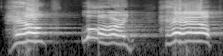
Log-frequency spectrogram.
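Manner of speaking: full-throated high scream to God; piercingly loud, pleading shout; desperate cry for help. Acted. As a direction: scream out each word as a desperate plea.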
